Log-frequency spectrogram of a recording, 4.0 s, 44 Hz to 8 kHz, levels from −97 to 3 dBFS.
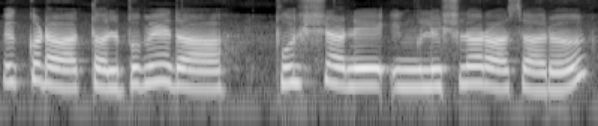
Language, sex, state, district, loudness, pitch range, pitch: Telugu, female, Telangana, Hyderabad, -14 LUFS, 220-260 Hz, 240 Hz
